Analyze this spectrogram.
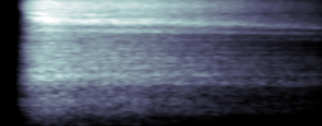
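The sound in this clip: A single slow exhalation during a relaxation breathing exercise: a long, breathy rush of air that starts strongly and gradually fades over about two seconds, with no voice.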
